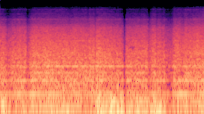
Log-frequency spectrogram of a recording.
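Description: NASTAR Phoenix human centrifuge spinning: a loud, steady low rumble with a constant hum from its drive.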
